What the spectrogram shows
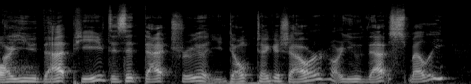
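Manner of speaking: plain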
